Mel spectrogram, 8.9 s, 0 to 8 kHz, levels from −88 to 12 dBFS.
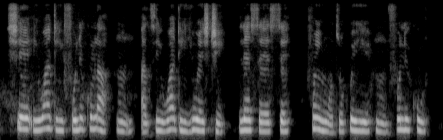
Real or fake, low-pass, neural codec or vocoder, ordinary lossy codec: fake; 7.2 kHz; vocoder, 22.05 kHz, 80 mel bands, Vocos; none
